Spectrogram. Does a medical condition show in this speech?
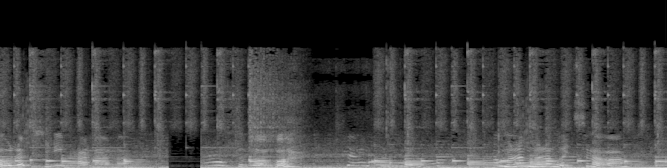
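No.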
